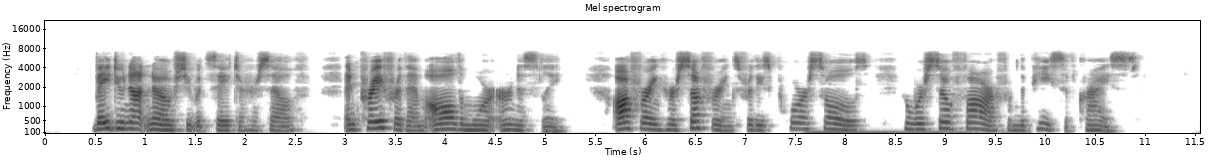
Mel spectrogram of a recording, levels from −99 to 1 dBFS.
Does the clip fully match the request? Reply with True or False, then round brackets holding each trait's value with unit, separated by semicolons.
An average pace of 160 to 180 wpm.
True (170 wpm)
